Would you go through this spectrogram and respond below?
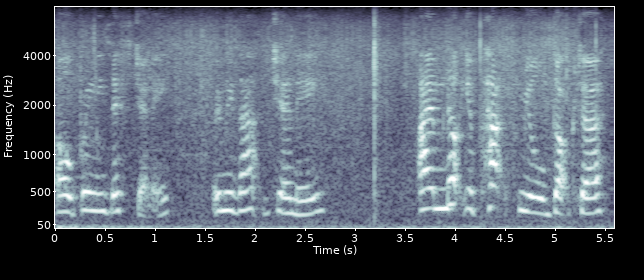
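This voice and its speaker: A woman's voice: a little high, moderate pace, close to an everyday voice. A woman playing a sarcastic young companion. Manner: sarcastic grumbling. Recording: dull lo-fi with faint hiss.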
